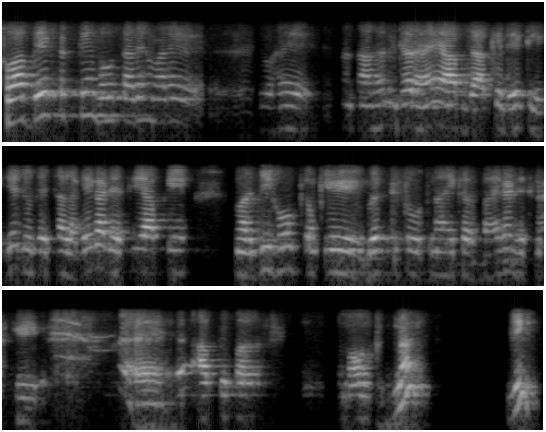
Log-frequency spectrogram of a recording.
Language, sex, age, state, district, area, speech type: Hindi, male, 45-60, Uttar Pradesh, Sitapur, rural, conversation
